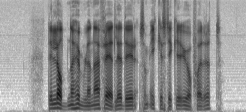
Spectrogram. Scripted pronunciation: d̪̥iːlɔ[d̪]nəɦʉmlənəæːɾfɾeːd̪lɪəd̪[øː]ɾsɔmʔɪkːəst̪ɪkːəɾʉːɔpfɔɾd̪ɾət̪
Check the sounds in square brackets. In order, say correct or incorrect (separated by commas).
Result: correct, incorrect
